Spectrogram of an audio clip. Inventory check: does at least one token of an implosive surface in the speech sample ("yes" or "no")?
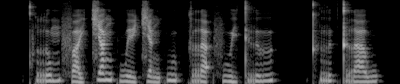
no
